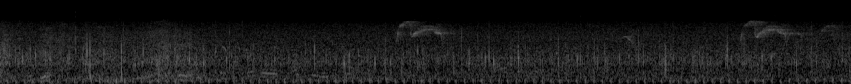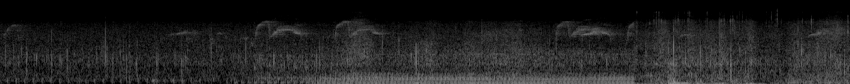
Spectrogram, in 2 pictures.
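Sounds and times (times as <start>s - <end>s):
heavy rain on water: 0.0s - 17.0s
low rumble: 10.8s - 17.0s
bird calling swooping notes: 10.9s - 15.0s.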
